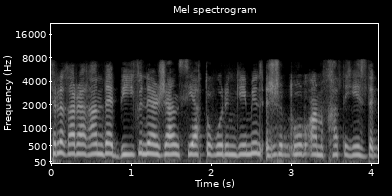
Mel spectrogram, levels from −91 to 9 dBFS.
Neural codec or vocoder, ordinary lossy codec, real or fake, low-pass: codec, 16 kHz, 1 kbps, X-Codec, WavLM features, trained on Multilingual LibriSpeech; none; fake; none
